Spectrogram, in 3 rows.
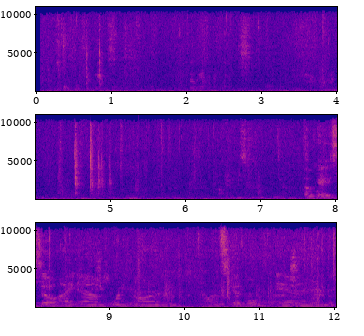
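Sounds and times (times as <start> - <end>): muffled murmur of voices: 0.6 - 12.0.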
